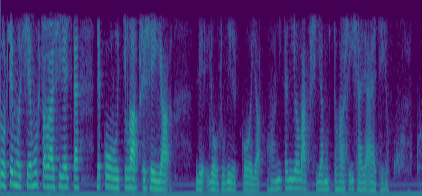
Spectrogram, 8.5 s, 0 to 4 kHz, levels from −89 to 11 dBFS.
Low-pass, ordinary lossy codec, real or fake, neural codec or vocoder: 3.6 kHz; AAC, 24 kbps; real; none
